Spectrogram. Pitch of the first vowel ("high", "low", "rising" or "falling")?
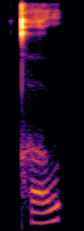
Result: rising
